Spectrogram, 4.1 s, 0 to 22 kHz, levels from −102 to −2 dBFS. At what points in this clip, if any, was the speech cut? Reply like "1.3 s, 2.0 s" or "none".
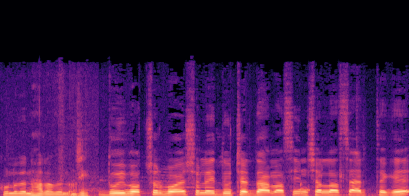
1.0 s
